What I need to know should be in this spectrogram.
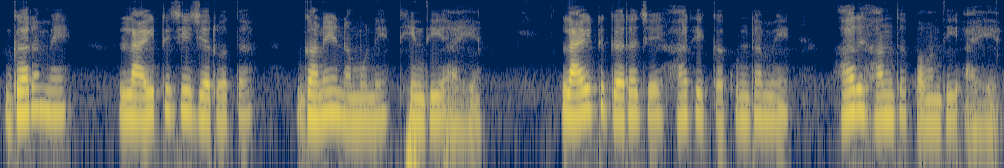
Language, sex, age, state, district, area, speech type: Sindhi, female, 45-60, Rajasthan, Ajmer, urban, spontaneous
